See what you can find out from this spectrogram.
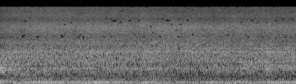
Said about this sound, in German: Dann wollen wir mal. Auf geht's, auf die Plätze fertig dusch. Wasser ist erstmal ein bisschen kalt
